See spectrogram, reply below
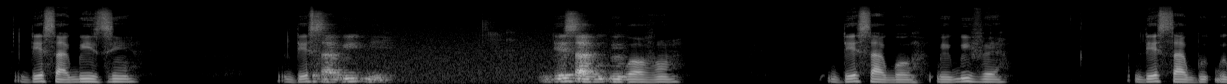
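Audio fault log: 3.15–6.27 s, switch to a distant microphone: speech suddenly turns roomy and hollow with thinner bass at roughly the same level, likely from a far microphone taking over. The spectrogram shows faded low bands, smeared tails and background about 25 dB down, with abrupt edges.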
